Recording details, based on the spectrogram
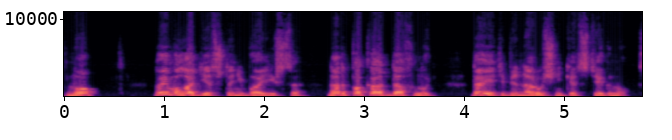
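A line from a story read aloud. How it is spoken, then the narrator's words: Calm. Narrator (Russian): спокойно сказал Малахов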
